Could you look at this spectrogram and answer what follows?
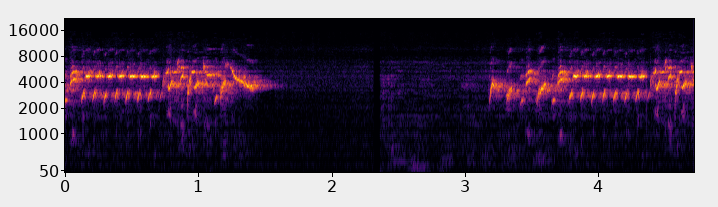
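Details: Bright twittering goldfinch song: a buzzy, tinkling phrase ending in a falling slur, a pause of about a second and a half, then the phrase starts again.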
